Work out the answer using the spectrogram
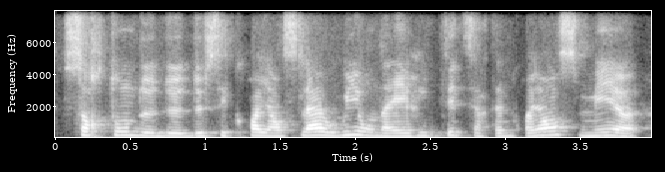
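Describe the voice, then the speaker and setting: Speaking indoors on a trip abroad, this woman from France is a holistic coach for women, appearing as a guest in a relaxed interview. Her mellow, medium-pitched voice holds a steady tone at normal speed as she speaks bluntly and with emphasis, frequently repeating how she begins.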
